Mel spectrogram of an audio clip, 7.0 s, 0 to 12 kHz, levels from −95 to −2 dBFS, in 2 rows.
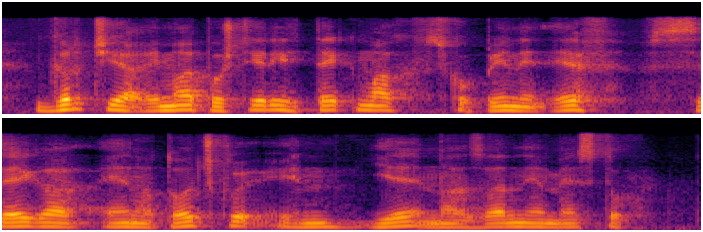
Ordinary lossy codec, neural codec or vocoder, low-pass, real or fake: none; codec, 16 kHz, 0.8 kbps, ZipCodec; 7.2 kHz; fake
